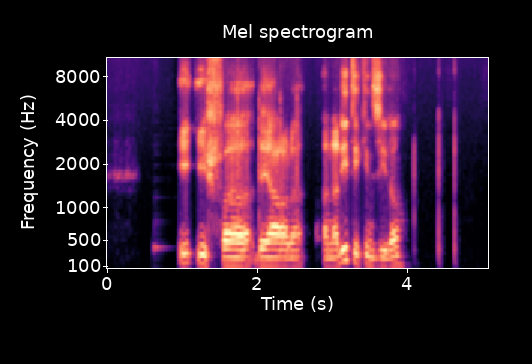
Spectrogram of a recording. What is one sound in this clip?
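A middle-aged man speaks calmly through a microphone on an online call.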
